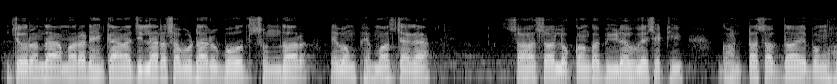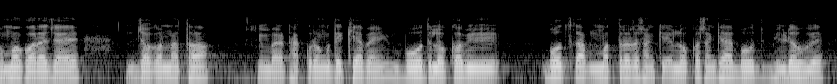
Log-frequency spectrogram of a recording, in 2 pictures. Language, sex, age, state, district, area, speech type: Odia, male, 18-30, Odisha, Dhenkanal, rural, spontaneous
